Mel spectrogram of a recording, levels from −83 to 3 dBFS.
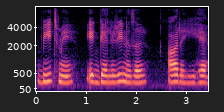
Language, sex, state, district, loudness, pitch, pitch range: Hindi, female, Himachal Pradesh, Shimla, -17 LUFS, 210 Hz, 205-225 Hz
